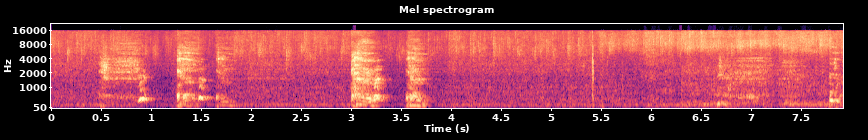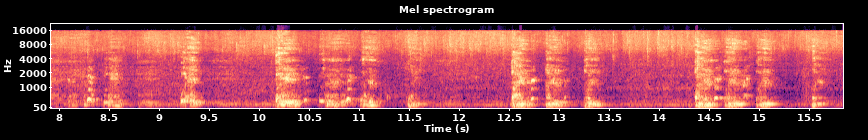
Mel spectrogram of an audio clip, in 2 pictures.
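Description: Repeated harsh, wet coughs and throat clearing with spitting over steady running-water noise, a productive cough.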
